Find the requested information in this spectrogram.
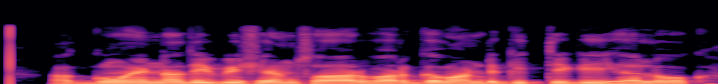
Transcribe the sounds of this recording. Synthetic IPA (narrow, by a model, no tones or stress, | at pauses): ə̰ɡːũːeːnãːd̪iːʋɪʃənsaːɾʋəɾɡʋəɳɖkiːt̪iːɡəiːɦɛːloːk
